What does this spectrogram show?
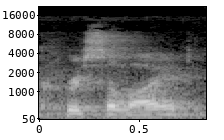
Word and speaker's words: chrysolite: His body was like chrysolite, that's how you say it.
